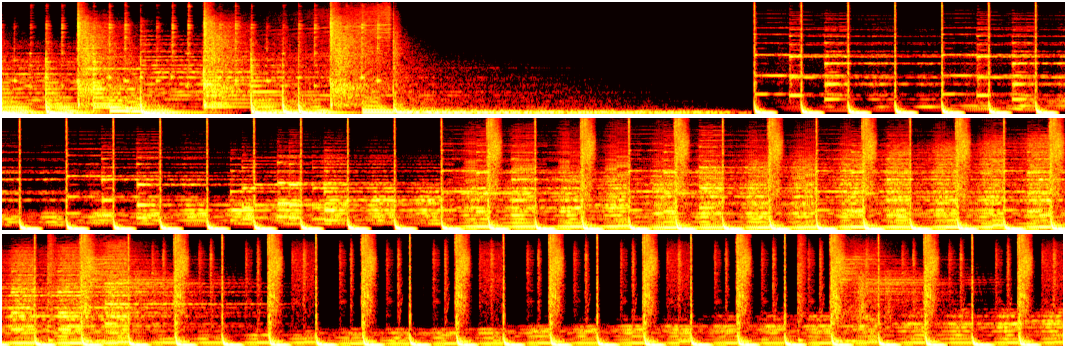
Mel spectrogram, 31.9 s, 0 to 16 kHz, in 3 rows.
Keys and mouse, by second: 1.2 f, 1.6-6.8 drag, 6.5 ctrl+z, 6.6 f, 6.8 middle click, 6.8 f, 7.2-14.8 drag, 14.3 Tab, 14.7 Tab, 14.8 middle click, 14.8 1, 15.0 g, 15.4 click, 15.5-19.4 middle drag, 15.5 g, 16.1 g, 17.5-19.8 typing, 19.4 click, 19.8 middle click, 20.6 shift+click, 20.9 shift+g, 21.6 shift+middle click, 22.0 shift+click, 22.0-26.6 typing, 22.1-25.3 middle drag, 22.4 click, 25.3 click, 25.4-27.5 middle drag, 27.0 Tab, 27.5-31.8 drag, 31.8 middle click, 31.8 f.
